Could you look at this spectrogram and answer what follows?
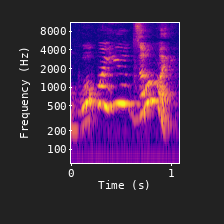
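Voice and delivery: high-pitched exasperated disbelief; incredulous scolding. Acted. Fan calling out Jamal for blocking bullets, high incredulous scolding. Exclaiming at Jamal's foolish move.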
